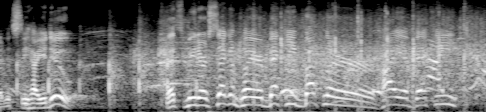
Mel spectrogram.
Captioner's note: audience cheering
